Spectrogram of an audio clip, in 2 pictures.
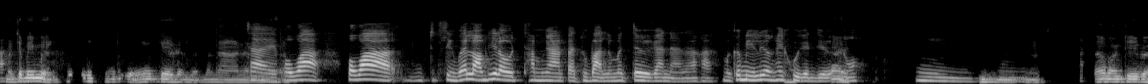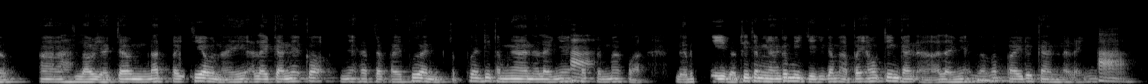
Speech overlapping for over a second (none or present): none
